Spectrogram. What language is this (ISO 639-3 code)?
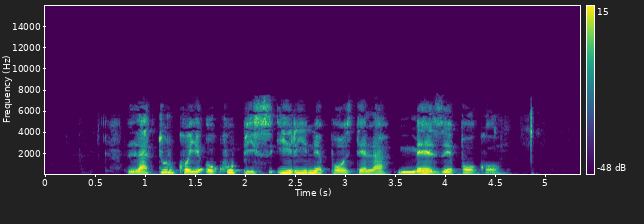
epo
